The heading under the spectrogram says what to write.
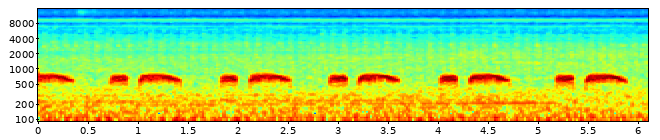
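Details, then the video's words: Spotted dove cooing at a decoy trapping site in the countryside, a new wild male quite aggressive: five evenly spaced phrases, each a short hoot followed by a longer mellow coo, very regular rhythm. "Bẫy cu gáy mồi đất, ra lại bãi cũ sau 1 năm, gặp chú bổi mới khá hăng"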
